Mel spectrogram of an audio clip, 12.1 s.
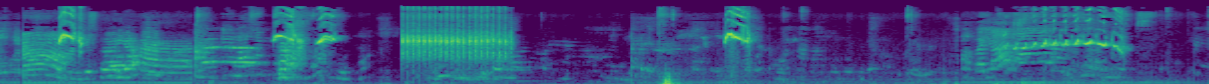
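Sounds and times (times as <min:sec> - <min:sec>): sharp bird chirps: 0:02.7 - 0:05.2.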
